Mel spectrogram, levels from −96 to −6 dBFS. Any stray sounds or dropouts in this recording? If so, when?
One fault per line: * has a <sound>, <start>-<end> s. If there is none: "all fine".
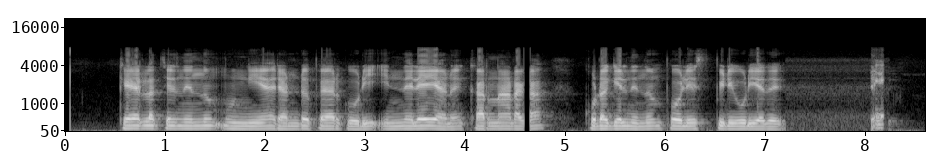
* has a dropout, 4.6-4.6 s
* has a laugh, 8.1-8.2 s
